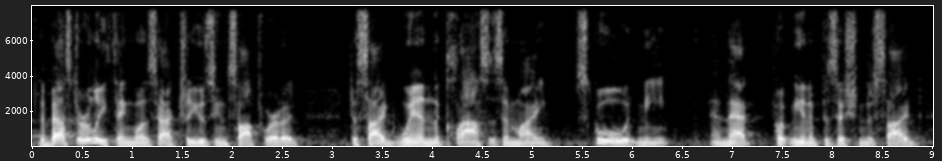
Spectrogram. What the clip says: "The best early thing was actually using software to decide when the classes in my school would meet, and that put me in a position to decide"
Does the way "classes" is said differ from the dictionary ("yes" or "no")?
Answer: no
